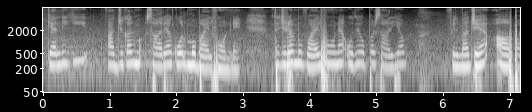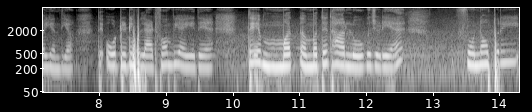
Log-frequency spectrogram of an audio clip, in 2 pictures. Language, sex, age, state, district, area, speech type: Dogri, female, 18-30, Jammu and Kashmir, Kathua, rural, spontaneous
